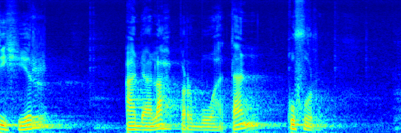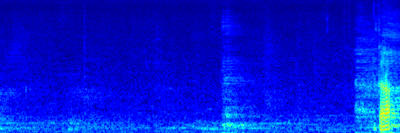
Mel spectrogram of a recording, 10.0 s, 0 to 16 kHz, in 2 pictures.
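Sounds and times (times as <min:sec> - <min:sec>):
man speaking: 0:00.0 - 0:00.8, 0:01.6 - 0:04.2, 0:09.7 - 0:10.0.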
